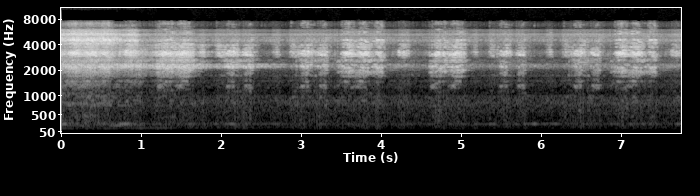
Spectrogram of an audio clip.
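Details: High, rasping cricket trills overlap in a thick chorus, pulsing in regular swells about every half second and starting loudest before settling into a softer, beating rhythm.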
